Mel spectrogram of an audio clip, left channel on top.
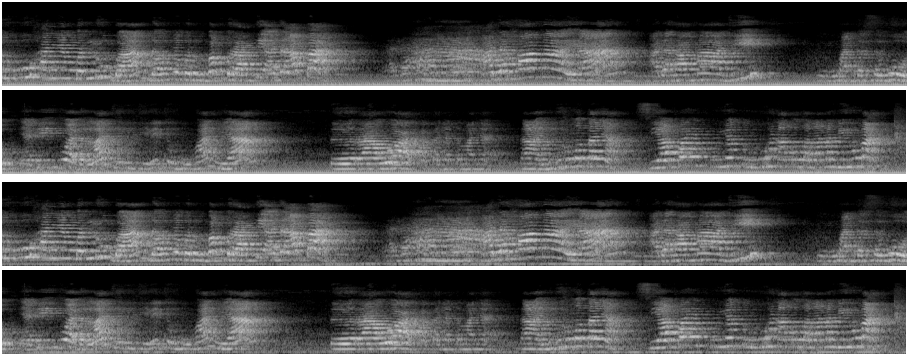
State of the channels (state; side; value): noise; left; hum, 3 dB below the sound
